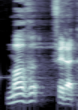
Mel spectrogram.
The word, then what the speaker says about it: मग़फ़िरत: अब देखिए, मग़फ़िरत दो तरह से लिखा है मैंने, ये दोनों ही तरीके सही हैं, लेकिन ज़्यादातर चलता है ऊपर वाला, यानी पूरा ग और उसके नीचे नुक्ता और फ के नीचे नुक्ता, मग़फ़िरत।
